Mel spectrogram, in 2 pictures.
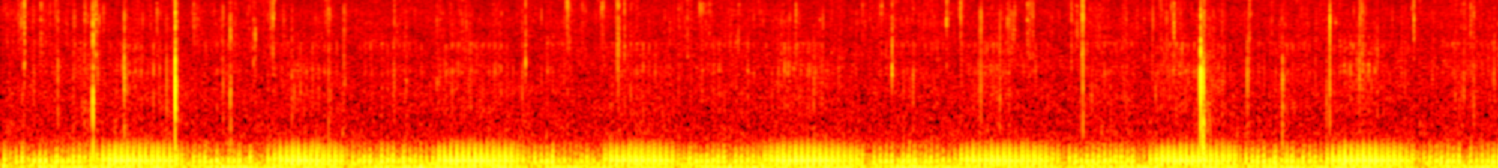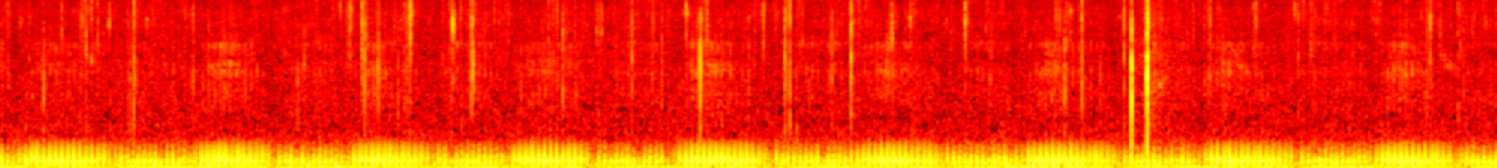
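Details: Sustained purring of a cat near a fireplace, the low rumble pulsing steadily about once a second over twenty seconds, while light crackling and occasional louder pops come from the fire.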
